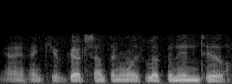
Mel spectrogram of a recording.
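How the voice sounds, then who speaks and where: An actor playing a brisk, sceptical deputy with short, blunt remarks in an old radio crime drama. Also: male voice, a bass voice, slightly rough. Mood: sceptical, businesslike. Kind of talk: 1940s-50s radio crime drama acting. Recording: tinny band-limited old radio recording.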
